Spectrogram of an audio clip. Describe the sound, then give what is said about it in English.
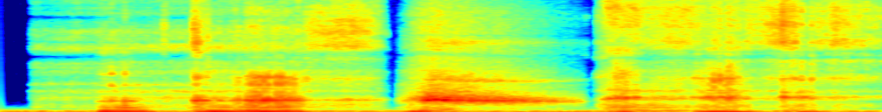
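A voice fakes snoring with a handful of rhythmic, breathy snorts and exhales, moderately loud, with short pauses between each drawn-out breath and no words. “… was pretending to snore”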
